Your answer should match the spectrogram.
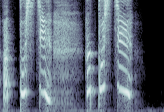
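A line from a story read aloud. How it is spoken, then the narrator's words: Screamed. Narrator (Russian): Шэрон закричала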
